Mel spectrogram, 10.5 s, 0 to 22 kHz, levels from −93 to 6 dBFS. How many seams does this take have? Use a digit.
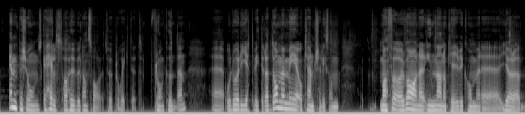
1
